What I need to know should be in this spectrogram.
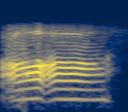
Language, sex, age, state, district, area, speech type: Assamese, female, 18-30, Assam, Lakhimpur, rural, conversation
